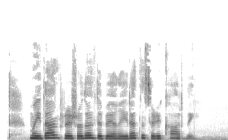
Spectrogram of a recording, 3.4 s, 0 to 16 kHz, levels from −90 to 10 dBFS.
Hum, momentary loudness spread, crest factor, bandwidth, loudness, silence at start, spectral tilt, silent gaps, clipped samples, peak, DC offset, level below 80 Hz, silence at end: none; 12 LU; 14 dB; 11 kHz; -24 LUFS; 0.15 s; -4.5 dB/octave; none; under 0.1%; -10 dBFS; under 0.1%; -76 dBFS; 0.5 s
